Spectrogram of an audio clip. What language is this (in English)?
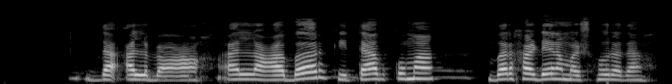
Pashto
